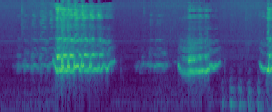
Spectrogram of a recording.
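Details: A fox cries repeatedly: a long wavering, nasal wail, then a softer short note, then another quavering cry, with a fourth beginning at the end. A faint low hum lies underneath.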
